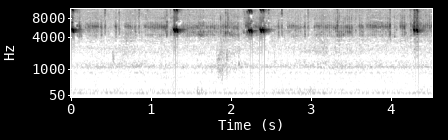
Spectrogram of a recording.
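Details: Captive Jamaican field crickets roam and dig while short piercing chirps come singly and in a quick pair, with light rustling clicks and a soft low hum behind.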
